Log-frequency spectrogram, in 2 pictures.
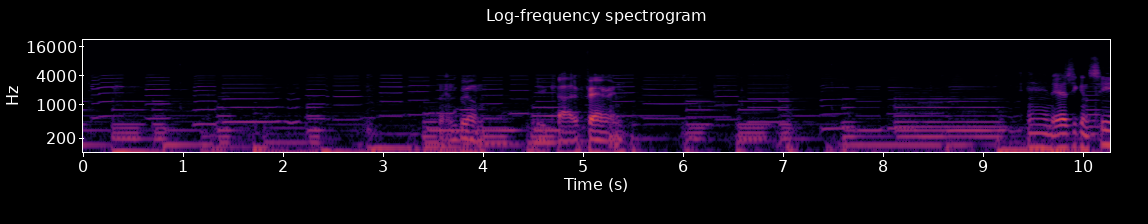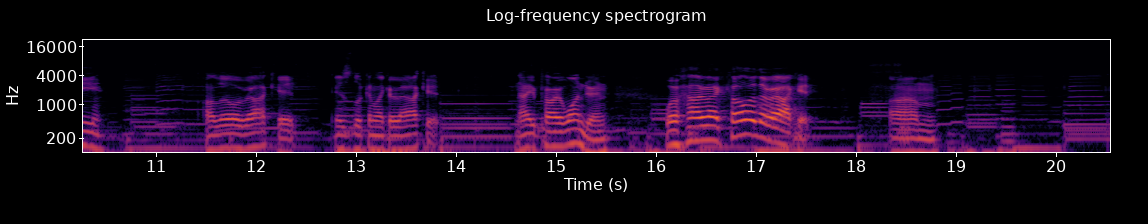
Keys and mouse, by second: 0.1-2.2 middle drag, 2.2 click, 3.4-5.1 middle drag, 3.7 r, 5.9 a, 9.3 right drag, 10.4-11.2 drag, 11.3 g, 14.5-14.8 middle drag, 19.0 ctrl+z, 20.0 a.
